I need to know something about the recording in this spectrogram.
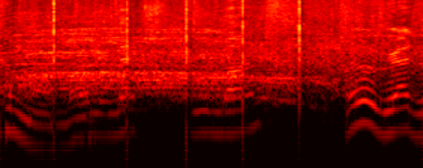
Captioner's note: cheers and applause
